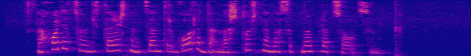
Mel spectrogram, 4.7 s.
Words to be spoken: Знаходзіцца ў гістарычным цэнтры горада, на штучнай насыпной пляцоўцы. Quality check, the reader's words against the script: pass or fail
pass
